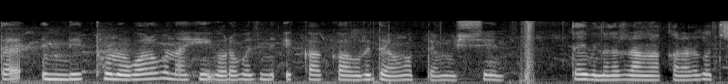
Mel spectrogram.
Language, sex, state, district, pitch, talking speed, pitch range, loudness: Chakma, female, Tripura, Dhalai, 220 Hz, 180 wpm, 210-230 Hz, -18 LUFS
